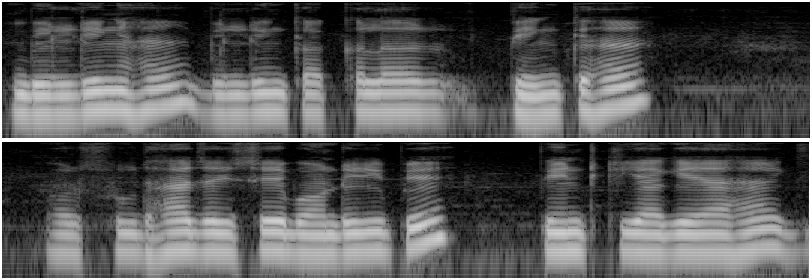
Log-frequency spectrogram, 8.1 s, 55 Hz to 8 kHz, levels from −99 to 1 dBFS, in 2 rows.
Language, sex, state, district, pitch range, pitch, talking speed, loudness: Hindi, male, Bihar, Muzaffarpur, 135-150 Hz, 140 Hz, 125 wpm, -29 LUFS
